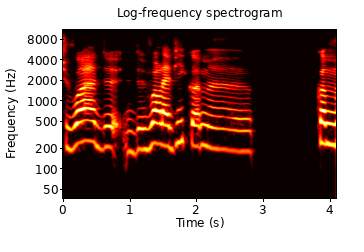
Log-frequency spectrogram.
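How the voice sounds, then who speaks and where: A woman keeps her intonation fairly even against a quiet background. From France. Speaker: podcast host, life coach. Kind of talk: interview.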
